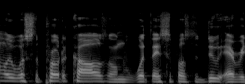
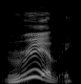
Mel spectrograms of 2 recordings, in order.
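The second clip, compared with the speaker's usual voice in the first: mock surprise; 6 semitones higher than usual. Mock disbelief at board member.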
